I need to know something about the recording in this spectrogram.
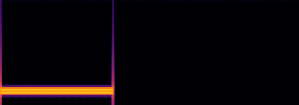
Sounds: Telephone, Alarm

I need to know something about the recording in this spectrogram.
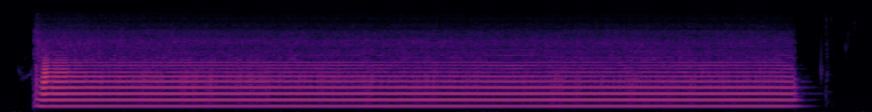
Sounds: Musical instrument, Music, Brass instrument, Trumpet

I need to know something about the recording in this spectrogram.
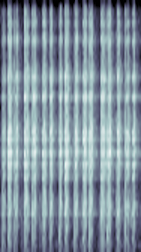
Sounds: Tools

